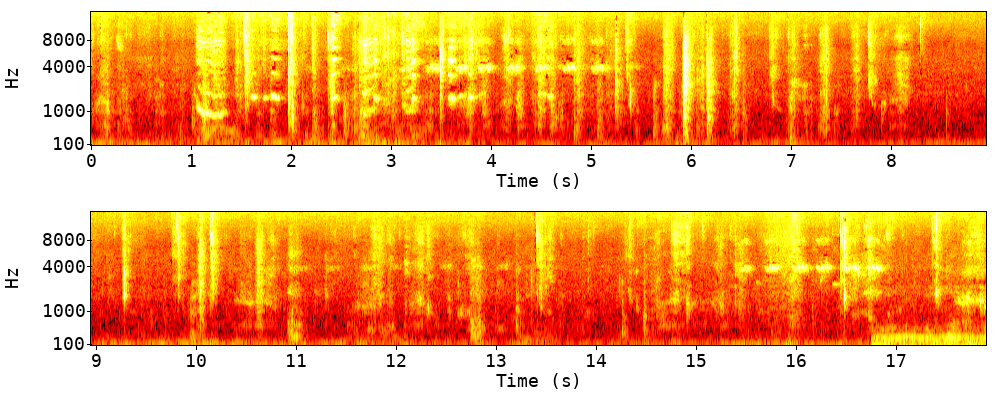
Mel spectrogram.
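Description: Close-up mouth eating sounds: wet chewing and lip smacking of rice and chicken curry eaten by hand, with scattered clicks. A steady low hum comes in near the end.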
